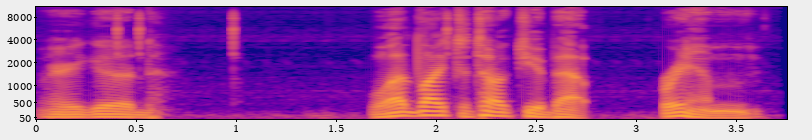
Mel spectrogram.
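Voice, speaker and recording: A man's voice: rumbling low, very animated, normal speed, warm tone, no room sound. A man giving casual, playful gameplay commentary, talking back to characters in a theatrical way. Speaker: let's play host.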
